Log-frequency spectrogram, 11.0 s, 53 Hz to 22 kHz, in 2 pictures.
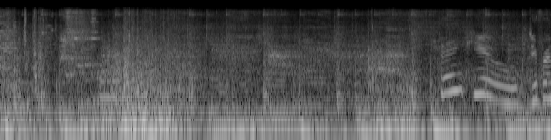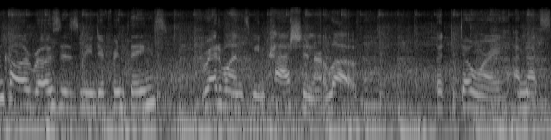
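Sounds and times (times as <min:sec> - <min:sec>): soundtrack music with heavy bass: 0:00.0 - 0:11.0.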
